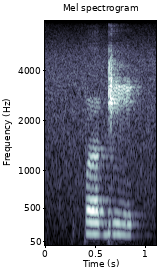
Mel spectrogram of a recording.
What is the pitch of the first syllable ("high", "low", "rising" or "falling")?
low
